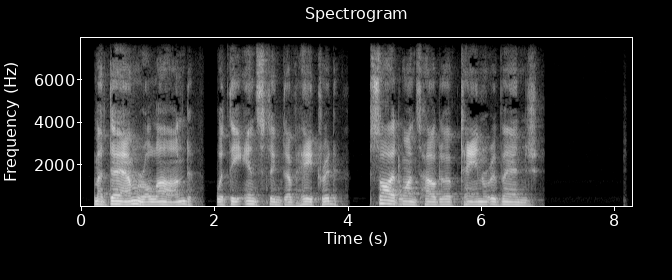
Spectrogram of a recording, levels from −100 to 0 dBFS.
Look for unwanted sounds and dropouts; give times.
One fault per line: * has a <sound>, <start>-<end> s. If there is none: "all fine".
all fine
